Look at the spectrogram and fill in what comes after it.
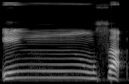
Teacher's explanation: Ikhfa, di sini nun mati bertemu dengan sa dan dibacanya adalah dengung dan ditahan selama 3 harkat. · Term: ikhfa hakiki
